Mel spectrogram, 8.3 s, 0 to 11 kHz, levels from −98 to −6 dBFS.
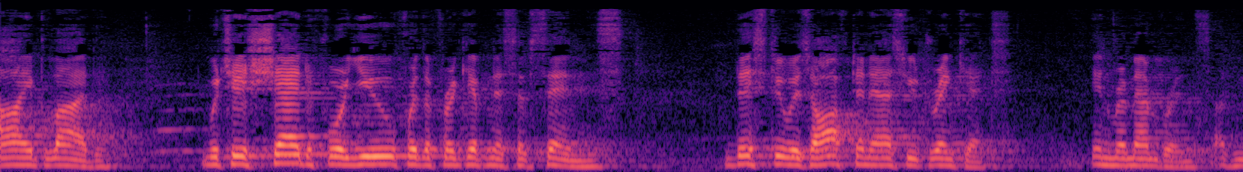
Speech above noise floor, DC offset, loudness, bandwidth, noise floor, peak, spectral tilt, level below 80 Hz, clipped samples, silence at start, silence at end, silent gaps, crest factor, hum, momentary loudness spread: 29 dB; under 0.1%; -36 LUFS; 9.6 kHz; -65 dBFS; -18 dBFS; -6.5 dB/octave; -76 dBFS; under 0.1%; 0 s; 0 s; none; 18 dB; none; 15 LU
